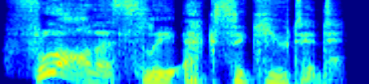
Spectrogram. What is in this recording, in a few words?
Male Dragon After Triple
